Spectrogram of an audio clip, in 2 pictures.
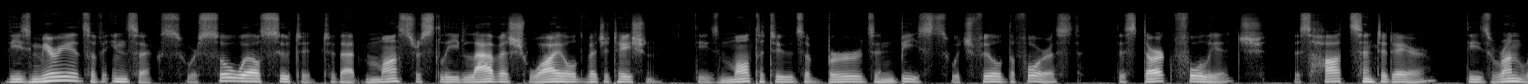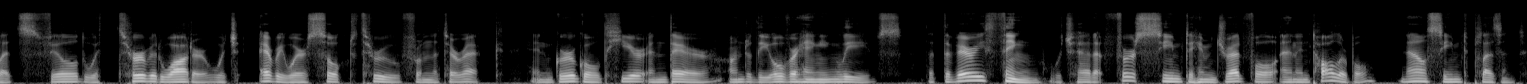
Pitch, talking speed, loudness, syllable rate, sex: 120 Hz, 135 wpm, -21 LUFS, 4.2 syllables/s, male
